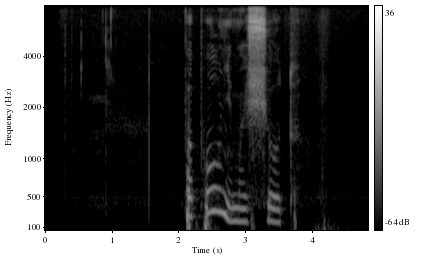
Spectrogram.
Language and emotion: Russian, sad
